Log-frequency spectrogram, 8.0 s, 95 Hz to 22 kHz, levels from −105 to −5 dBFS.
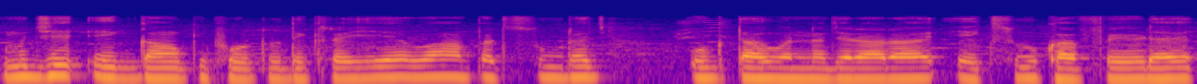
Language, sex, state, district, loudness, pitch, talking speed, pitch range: Hindi, male, Chhattisgarh, Korba, -35 LUFS, 140 Hz, 160 wpm, 135-150 Hz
